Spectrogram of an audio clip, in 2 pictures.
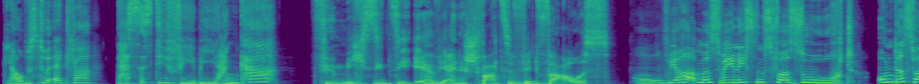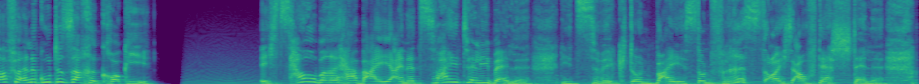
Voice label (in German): Hoerspiel Kinder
